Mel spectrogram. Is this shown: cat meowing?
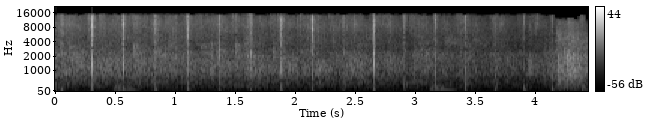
no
